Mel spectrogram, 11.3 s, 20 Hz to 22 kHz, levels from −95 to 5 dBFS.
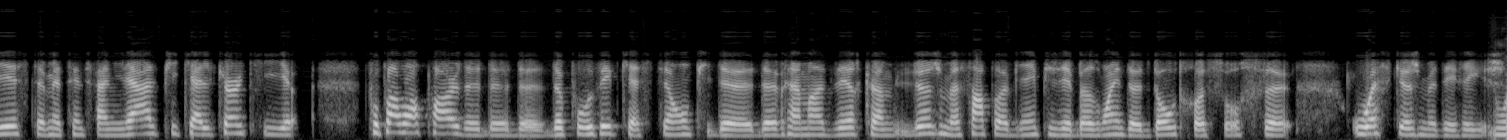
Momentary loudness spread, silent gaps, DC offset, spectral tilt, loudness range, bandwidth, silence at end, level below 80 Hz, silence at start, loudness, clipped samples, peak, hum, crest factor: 7 LU; none; under 0.1%; -7.5 dB/octave; 1 LU; 5 kHz; 0 s; -70 dBFS; 0 s; -24 LUFS; under 0.1%; -4 dBFS; none; 18 dB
